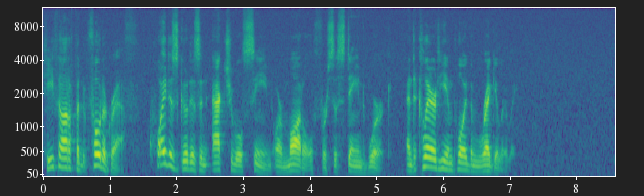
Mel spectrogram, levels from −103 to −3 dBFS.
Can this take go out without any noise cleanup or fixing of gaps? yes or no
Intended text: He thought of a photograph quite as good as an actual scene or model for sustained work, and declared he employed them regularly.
yes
